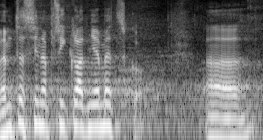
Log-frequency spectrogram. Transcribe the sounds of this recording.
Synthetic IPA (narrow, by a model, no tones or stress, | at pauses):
vɛmt̪ɛsɪnapr̝̥iːklat̪ɲɛmɛt͡sko̰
